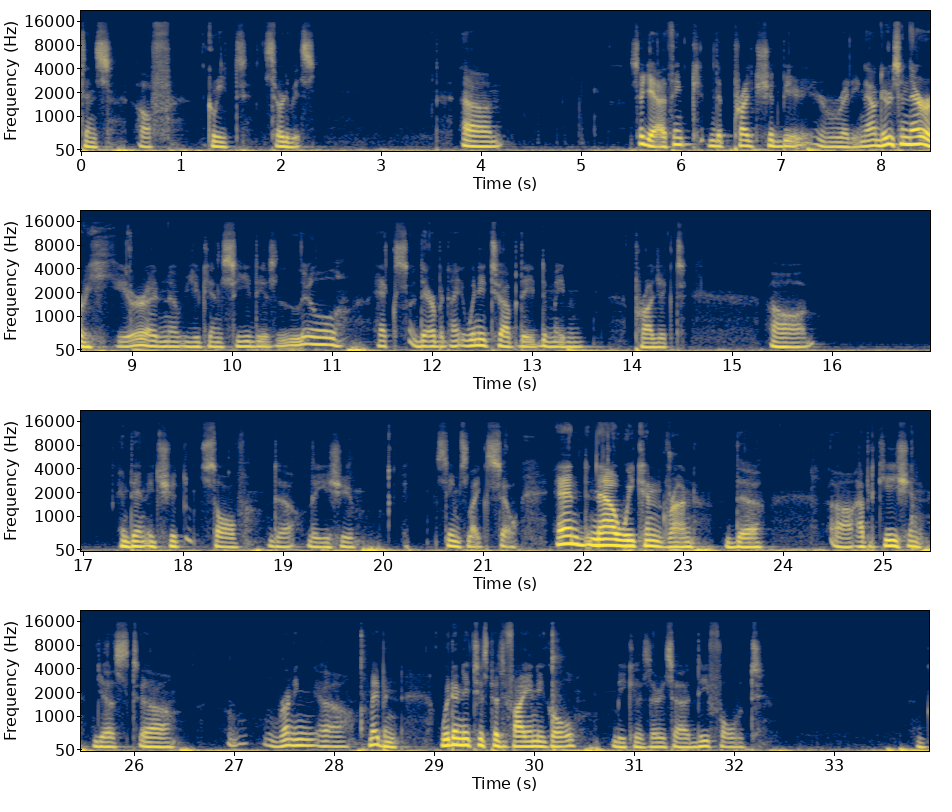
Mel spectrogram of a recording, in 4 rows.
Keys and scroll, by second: 9.3 alt+F5, 23.3 super+F11.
